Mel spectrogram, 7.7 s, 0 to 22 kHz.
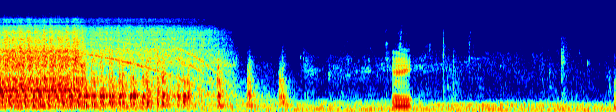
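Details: Caterpillar C15 700 hp diesel generator, about 30 minutes factory run time, 3 years old, injection disabled for oil-pressure check: spins over steadily for a few seconds with even beat and no firing, then winds down; healthy crank.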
